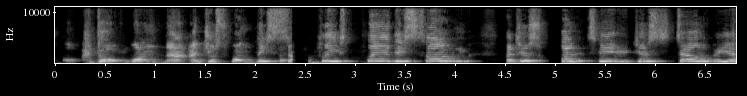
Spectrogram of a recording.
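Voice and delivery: high, loud mock tantrum at a voice assistant; exasperated pleading. Frustrated user begging Alexa to play a song, exasperated. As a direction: plead in a hammed-up, high-pitched frenzy.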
